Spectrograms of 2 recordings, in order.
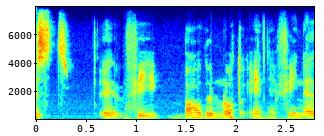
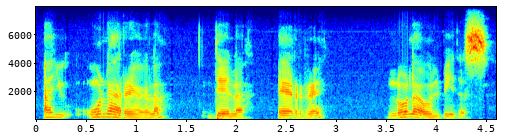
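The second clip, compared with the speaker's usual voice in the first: slow recitation; much slower than usual. Shown as a demonstration. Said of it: "teacher reciting the rule slowly".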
